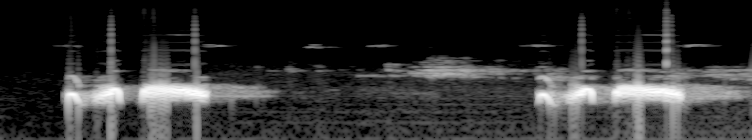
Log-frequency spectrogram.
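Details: Decoy spotted dove in stuttering coo style: two phrases, each a quick upward-bending double note followed by a long steady coo, about three and a half seconds apart.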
